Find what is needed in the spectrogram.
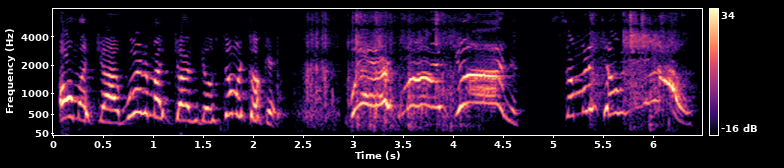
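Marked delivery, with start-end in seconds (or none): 3.0-6.4 high, very slow shouted demand; frantic demand. Pretend. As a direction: yell it out, drawn long. Sheriff demands gun back.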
